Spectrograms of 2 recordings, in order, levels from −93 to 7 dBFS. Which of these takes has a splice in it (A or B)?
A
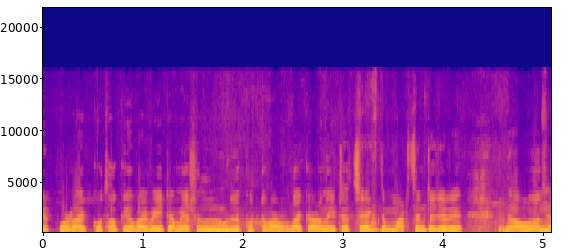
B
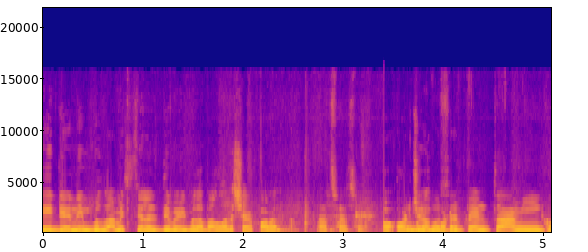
B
